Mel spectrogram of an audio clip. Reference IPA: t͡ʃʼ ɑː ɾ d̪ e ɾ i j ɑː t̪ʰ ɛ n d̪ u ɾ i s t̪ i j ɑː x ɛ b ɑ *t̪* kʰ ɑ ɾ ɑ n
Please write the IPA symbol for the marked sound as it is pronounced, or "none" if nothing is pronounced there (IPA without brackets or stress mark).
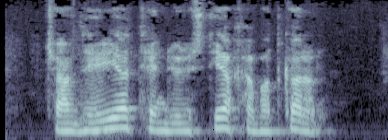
t̪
